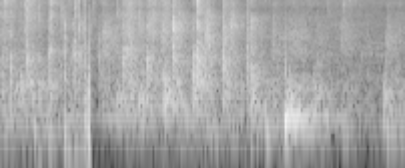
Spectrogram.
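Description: Scattered taps and knocks, irregular and several a second, with a louder dull thud near the end.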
